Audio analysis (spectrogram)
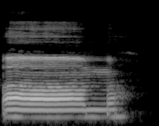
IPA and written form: ʌː (uhhh)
